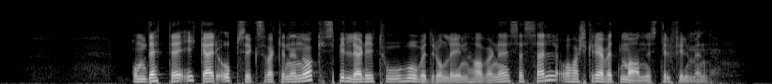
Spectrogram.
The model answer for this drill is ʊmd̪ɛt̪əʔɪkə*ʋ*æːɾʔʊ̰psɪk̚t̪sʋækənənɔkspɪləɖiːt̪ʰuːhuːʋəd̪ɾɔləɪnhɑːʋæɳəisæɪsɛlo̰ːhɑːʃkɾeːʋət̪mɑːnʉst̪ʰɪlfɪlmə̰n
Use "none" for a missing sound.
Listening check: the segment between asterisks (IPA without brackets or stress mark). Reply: none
